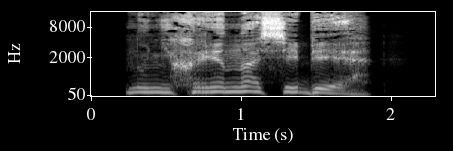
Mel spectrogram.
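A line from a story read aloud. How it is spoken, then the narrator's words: Bewildered exhale. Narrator (Russian): Одним словом выдохнул Леха, растерянно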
